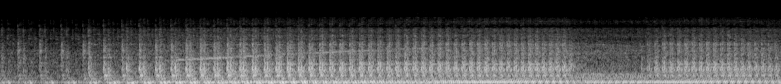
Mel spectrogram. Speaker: We can have a listen. I don't want to know. Purring, it sounds lovely.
